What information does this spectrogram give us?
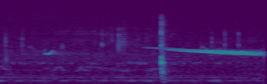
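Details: Montezuma Quail male–female interaction call, female giving a louder tooting call and male his normal call: a long, clear whistle sliding slowly downward for over a second, after a few faint short notes and one sharp click.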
